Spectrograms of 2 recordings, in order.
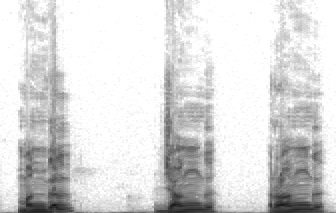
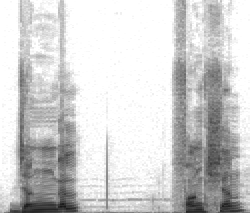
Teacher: ان الفاظ میں نون اخفاء سے ہی ادا کیا جاتا ہے، بس اتنا فرق ہوتا ہے کہ اس کی مقدار کم ہوتی ہے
